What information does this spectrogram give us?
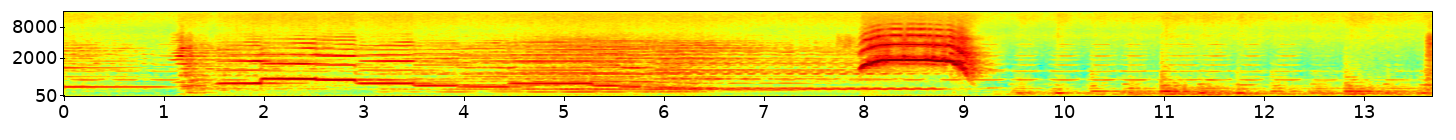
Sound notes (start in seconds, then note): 7.8 screams; 9.1 dramatic instrumental music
